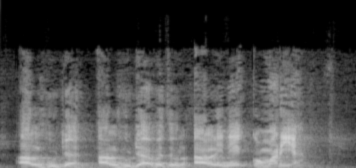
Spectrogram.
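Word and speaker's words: الهدى: Alhuda panjang nanti bacanya karena ada alif bengkong ya. Ada alif bengkok di sini. Alhuda.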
